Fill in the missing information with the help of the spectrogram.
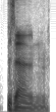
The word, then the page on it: zone: British English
